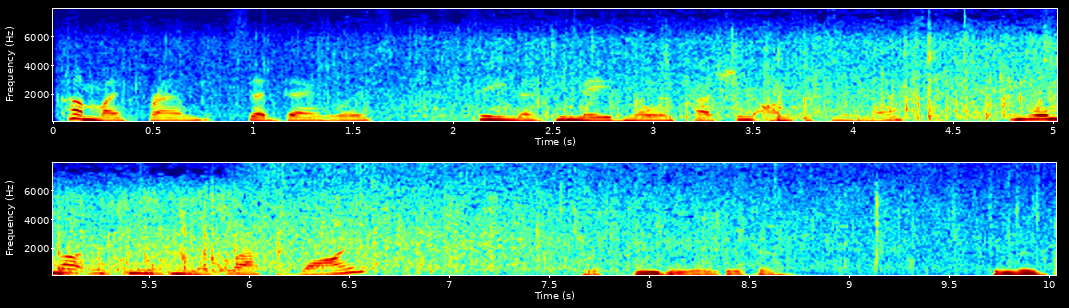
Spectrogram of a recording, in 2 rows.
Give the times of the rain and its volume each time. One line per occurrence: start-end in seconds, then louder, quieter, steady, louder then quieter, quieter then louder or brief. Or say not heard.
0.0-9.9 louder then quieter.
